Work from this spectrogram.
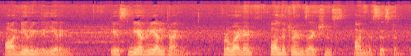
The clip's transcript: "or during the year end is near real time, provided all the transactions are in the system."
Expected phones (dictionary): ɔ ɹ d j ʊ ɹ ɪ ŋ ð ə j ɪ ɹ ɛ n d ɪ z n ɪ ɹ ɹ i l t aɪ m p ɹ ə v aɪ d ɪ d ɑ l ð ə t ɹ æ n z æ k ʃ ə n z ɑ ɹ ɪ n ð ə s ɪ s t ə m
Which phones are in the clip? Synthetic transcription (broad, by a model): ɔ ɹ d j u ɹ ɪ ŋ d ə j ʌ ɹ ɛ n ɪ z n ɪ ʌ ɹ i l t aɪ m p ɹ ə v aɪ d ɪ d ɑ l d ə t ɹ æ n s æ k ʃ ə n s ɑ ɹ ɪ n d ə s ɪ s t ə m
